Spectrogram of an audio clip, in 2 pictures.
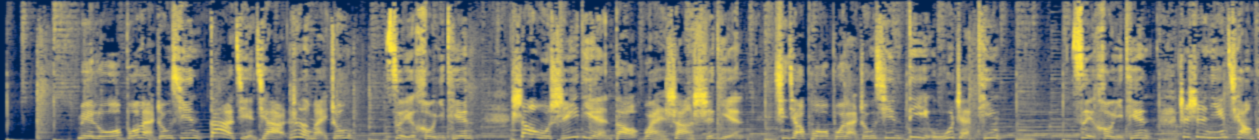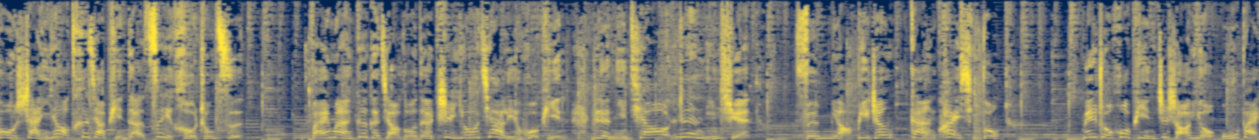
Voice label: Mandarin TVC, Mandarin China Female

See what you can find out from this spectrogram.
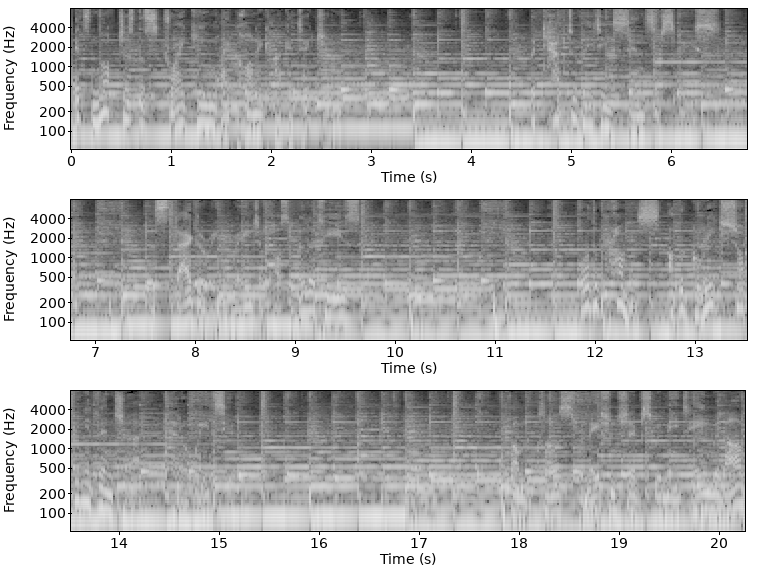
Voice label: English Singaporean Male

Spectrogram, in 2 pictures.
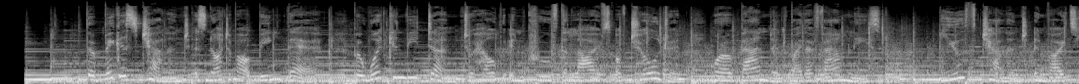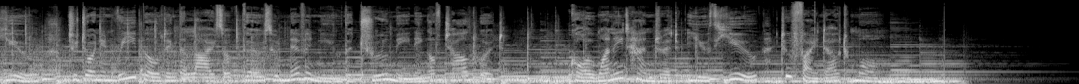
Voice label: English Singaporean Female

